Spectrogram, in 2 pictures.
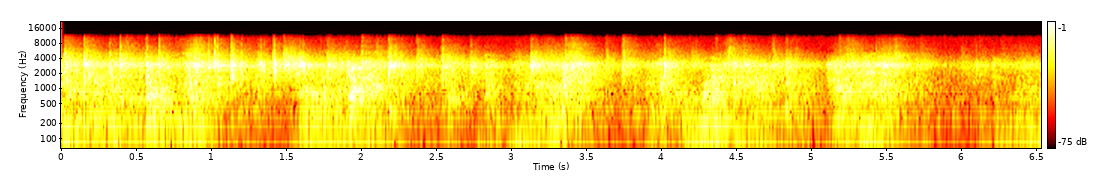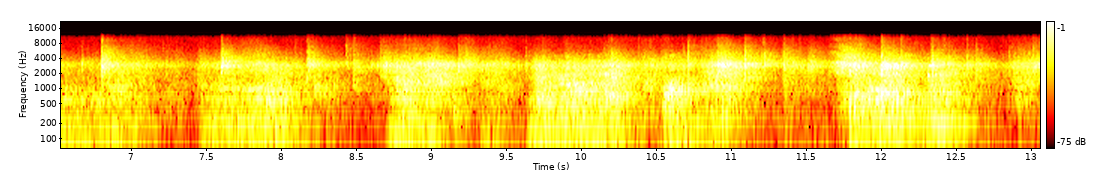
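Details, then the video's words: Two Staffordshire Bull Terriers, Roxy (2 years) and Ralph (8 months), wrestle in a tug-of-war play fight. Rasping growls come in quick irregular pulses, several per second, with short lulls and shrill whimpers. "dog fight tug of war round 2"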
